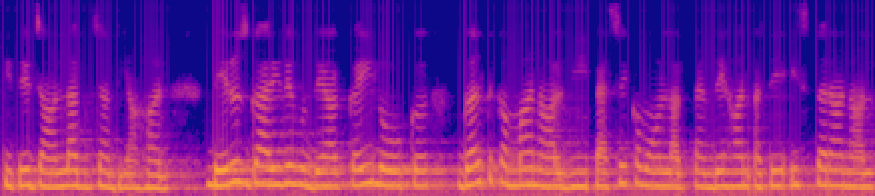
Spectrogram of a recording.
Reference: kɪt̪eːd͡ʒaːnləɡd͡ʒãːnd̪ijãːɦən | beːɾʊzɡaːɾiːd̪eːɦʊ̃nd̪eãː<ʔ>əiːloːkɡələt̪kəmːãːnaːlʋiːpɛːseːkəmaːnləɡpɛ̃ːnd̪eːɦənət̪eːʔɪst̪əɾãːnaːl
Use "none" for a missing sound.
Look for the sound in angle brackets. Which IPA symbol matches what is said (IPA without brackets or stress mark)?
k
